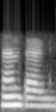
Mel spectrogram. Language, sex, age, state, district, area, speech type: Odia, female, 30-45, Odisha, Kalahandi, rural, conversation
